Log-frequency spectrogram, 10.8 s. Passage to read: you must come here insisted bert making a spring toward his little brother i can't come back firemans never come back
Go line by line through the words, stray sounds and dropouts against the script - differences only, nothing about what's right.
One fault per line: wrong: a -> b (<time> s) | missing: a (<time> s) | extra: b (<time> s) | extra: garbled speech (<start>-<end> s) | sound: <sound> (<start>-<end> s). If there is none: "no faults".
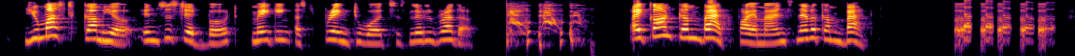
sound: cough (5.1-6.0 s)
sound: laugh (9.5-10.6 s)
